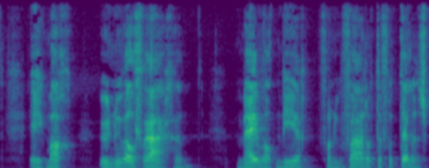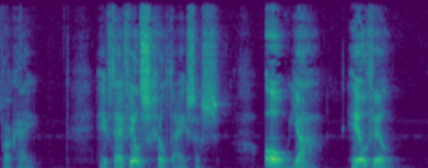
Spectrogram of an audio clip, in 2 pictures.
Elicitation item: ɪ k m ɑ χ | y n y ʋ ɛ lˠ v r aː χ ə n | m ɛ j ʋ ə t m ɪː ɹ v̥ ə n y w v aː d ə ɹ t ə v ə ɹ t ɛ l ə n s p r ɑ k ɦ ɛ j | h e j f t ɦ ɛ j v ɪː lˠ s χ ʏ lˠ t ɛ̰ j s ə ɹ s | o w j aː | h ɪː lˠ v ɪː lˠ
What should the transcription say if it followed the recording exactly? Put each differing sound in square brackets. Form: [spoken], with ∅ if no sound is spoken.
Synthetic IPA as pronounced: ɪ k m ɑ χ | y n y ʋ ɛ lˠ v r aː χ ə n | m ɛ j ʋ [ɑ] t m ɪː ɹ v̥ [ɑ] n y w v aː d ə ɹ t ə v ə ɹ t ɛ l ə n s p r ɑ k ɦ ɛ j | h e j f t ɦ ɛ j v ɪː lˠ s χ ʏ lˠ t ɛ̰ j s ə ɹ s | o w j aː | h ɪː lˠ v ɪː lˠ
